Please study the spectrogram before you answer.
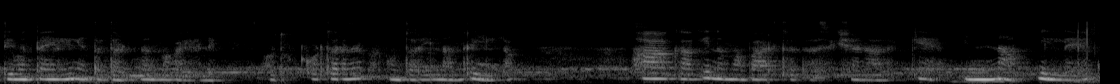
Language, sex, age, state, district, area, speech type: Kannada, female, 18-30, Karnataka, Tumkur, rural, spontaneous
